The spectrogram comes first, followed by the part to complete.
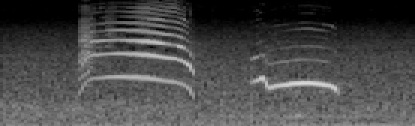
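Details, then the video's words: Black-throated laughingthrush singing in the forest style: a long, full whistle that rises, holds and drops, followed by a shorter, softer wavering whistle that dips and then levels out. Light hiss sits behind both notes. "Khướu bạc má hót GIỌNG RỪNG CỰC HAY"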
